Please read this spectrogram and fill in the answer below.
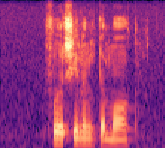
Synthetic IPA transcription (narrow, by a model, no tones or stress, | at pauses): fuərsinəŋtəmɑːk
